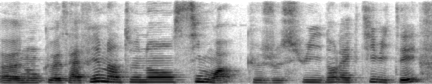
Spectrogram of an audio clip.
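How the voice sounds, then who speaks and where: Against noticeable background noise, a woman talks at a very slow pace with ordinary pitch variation. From France, Nancy (Lorraine). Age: 20s. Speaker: beauty youtuber and network marketing seller. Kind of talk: personal testimony vlog. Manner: hesitant, many fillers (euh, bah).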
